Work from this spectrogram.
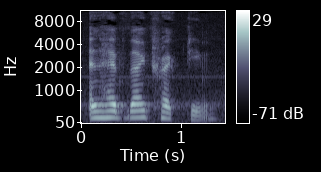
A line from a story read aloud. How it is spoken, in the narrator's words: asked Tavia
